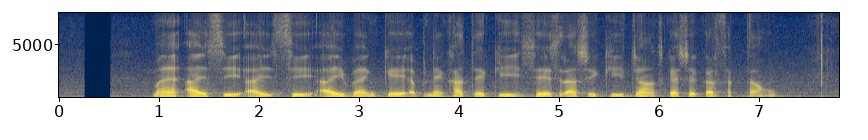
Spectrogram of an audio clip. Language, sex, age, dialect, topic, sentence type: Hindi, male, 25-30, Awadhi Bundeli, banking, question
